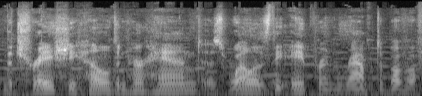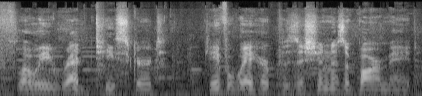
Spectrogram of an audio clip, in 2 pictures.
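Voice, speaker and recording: A man narrating a fantasy short story in an even, descriptive manner. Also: mid-range voice, a little slow, faint music behind, rough recording.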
